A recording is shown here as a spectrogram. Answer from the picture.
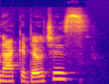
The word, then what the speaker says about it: Nacogdoches: She's from, you're from Nacogdoches? – The oldest town in Texas. Thank you for saying it correctly.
